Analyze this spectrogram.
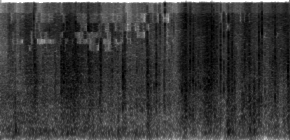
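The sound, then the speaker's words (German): Crinkly, crackling rustle of a paper-and-plastic meal kit bag, a cooking kit for a chickpea-coconut dish with mint, peanuts and long-grain rice, being ripped open, a dense bright tearing noise lasting a few seconds with uneven bursts and no voices. “Tüte aufgeruppt.”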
